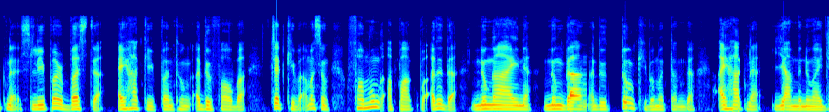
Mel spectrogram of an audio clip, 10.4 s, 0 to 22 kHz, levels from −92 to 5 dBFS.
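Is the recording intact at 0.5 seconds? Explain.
Yes, the speech at 0.5 seconds is intact, with no fault at that moment.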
